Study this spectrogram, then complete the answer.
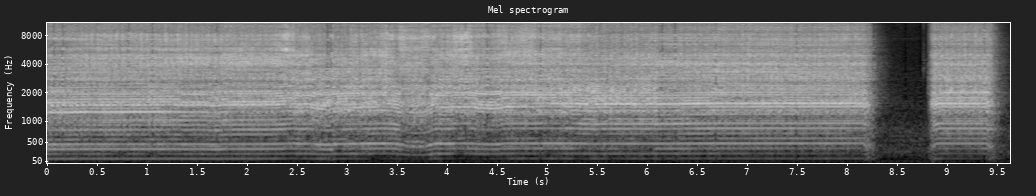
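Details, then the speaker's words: Samsung Jet 90 Pet turbo brush belt drive, reassembled on its belt: loud steady high whine with a buzzing edge that dips, cuts out and restarts, even louder after removing a part; belt very tight, cause unknown. "Now after removing it, this part is even louder, and the question is, why is it happening? The belt is very tight. You can hear it going haywire here, but what's causing it?"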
